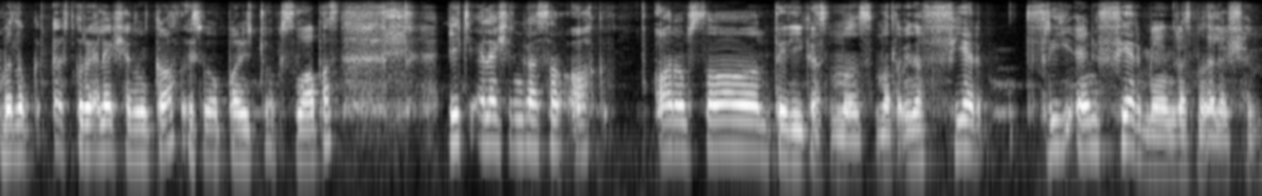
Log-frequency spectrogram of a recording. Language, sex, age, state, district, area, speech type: Kashmiri, male, 45-60, Jammu and Kashmir, Srinagar, urban, spontaneous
